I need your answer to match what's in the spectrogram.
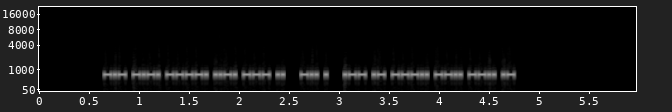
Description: Morse code, heard as a keyed tone, about 52 wpm, 700 Hz. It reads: KC9FOI DE WA8ZZA
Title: USA Callsign DE Callsign - 6 Characters - 50wpm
